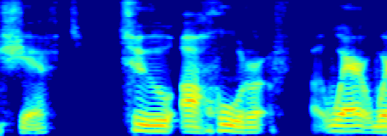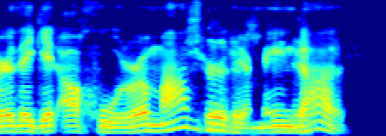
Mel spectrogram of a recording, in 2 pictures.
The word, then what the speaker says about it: Ahura: They worship Ahura Mazda. I mean, that's Well, obviously if Asura. yeah, if that S is silent in the old language, which it is at times, it is Ahura.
